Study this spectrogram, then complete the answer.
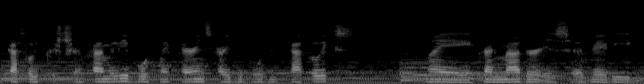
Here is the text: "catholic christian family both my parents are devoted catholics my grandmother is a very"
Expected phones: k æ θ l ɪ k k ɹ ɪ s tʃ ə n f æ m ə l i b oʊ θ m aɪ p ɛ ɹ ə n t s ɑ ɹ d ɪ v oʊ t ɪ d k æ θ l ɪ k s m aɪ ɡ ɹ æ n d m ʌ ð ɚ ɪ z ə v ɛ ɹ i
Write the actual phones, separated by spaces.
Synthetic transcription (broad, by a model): k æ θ l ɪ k k ɹ ɪ s tʃ ə n f æ m ə l i b oʊ θ m aɪ p ɛ ɹ ə n t s ɑ ɹ d ɪ v oʊ t ɪ d k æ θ l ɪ k s m aɪ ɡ ɹ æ n d m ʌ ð ɚ ɪ z ə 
